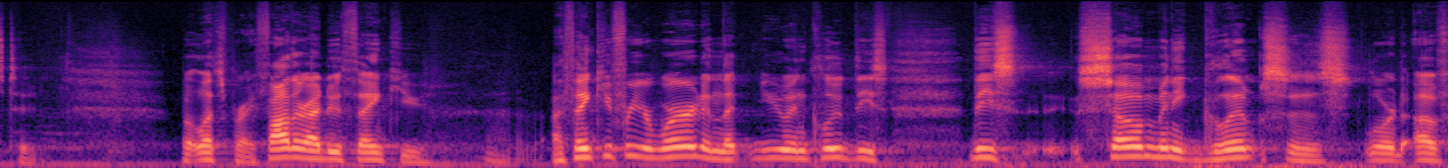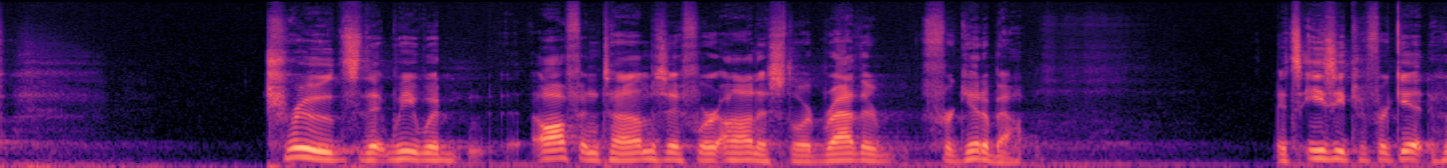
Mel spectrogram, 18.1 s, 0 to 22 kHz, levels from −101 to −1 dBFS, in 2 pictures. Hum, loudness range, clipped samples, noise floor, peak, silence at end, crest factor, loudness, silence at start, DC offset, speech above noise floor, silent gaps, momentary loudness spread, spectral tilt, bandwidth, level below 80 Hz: none; 5 LU; under 0.1%; -67 dBFS; -6 dBFS; 0 s; 20 dB; -26 LUFS; 0.05 s; under 0.1%; 41 dB; none; 17 LU; -4 dB/octave; over 20 kHz; -54 dBFS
